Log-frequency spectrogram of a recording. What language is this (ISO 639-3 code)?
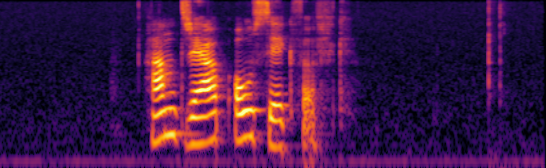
fao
